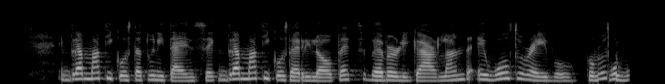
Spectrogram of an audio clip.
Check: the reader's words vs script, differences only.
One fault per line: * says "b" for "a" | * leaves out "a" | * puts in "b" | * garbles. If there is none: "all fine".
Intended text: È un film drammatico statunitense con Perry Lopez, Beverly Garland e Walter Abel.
* leaves out "un film"
* says "drammatico" for "con"
* garbles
